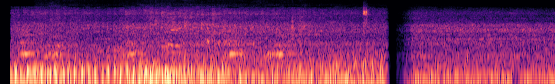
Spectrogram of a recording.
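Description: Brother electric sewing machine running steadily, with voices in the background. The sound cuts off abruptly about three seconds in, and a quieter steady sound follows.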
